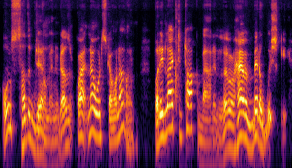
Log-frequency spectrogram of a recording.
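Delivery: high, lightly put-on Southern gent; a hint of an old Southern colonel, pleased with whiskey; old Southern gentleman voice. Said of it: "It's like this old Southern".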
